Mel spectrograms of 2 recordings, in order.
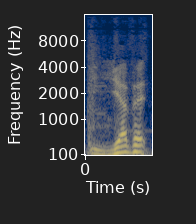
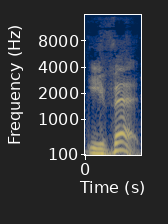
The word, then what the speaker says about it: Yvette: uh it was surreal we heard the name yevit vickers yeah well tanner meant to say yvette vickers now yeah who's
